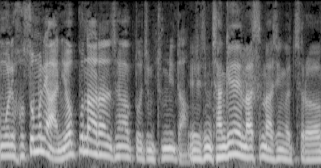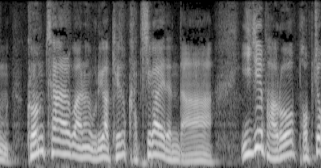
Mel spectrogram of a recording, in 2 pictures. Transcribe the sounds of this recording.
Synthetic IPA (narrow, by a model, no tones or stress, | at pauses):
muɲihʌs͈omuɲiaɲiʌk̚p͈unaɾanɯnsʰe̞ŋɡak̚t͈ot͡ɕimtɯmɲida̰jet͡ɕimt͡ɕaŋɡid͡ʑemaɭs͈ɯmɦaɕ̬ʰinɡʌt͡ɕʰʌɾʌm | kʌmt͡ɕʰaɡoɦanɯnuɾiɡake̞sʰok͈at͡ɕʰiɡajadwenda̰ | id͡ʑe̞paɾopʌp̚t͡ɕ͈ʌ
